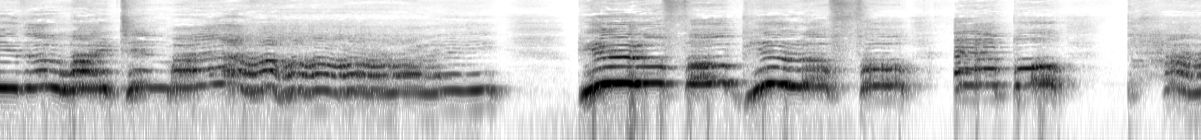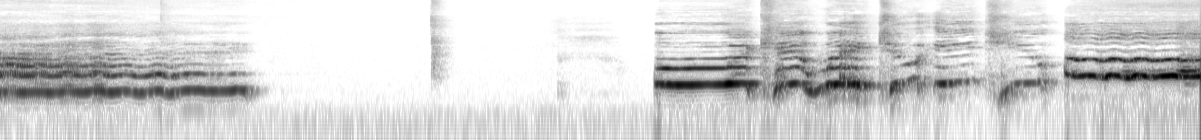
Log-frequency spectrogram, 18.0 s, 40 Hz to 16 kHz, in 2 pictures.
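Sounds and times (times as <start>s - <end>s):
man singing loudly: 0.0s - 3.8s, 4.4s - 11.0s, 14.0s - 18.0s.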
